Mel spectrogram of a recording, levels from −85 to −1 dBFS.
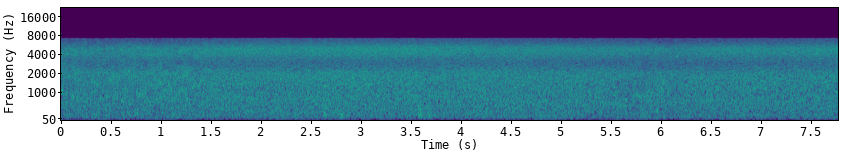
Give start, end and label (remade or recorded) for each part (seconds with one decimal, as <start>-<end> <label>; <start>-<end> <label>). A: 0.0-1.5 remade; 1.5-5.6 recorded; 5.6-6.2 remade; 6.2-7.8 recorded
